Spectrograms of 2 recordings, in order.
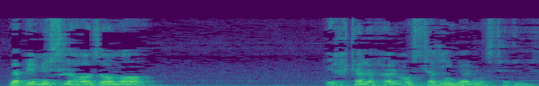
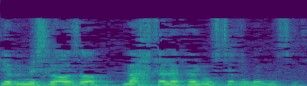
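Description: First: A short pause comes right after 'ma'. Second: A short pause comes right after 'hadha'. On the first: 'Ma' joins the previous word and the sentence is affirmative. The speaker calls it right. "بعد از کلمه ما من یه ذره مکس کردم تا ما رو نافیه نگیرید" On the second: 'Ma' is taken as a negation of the verb. The speaker calls it wrong. "نگید"

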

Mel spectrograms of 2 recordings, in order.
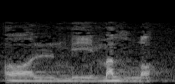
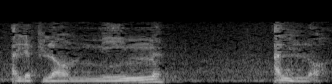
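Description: First: Mim runs straight into Allah without a break. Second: Allah starts separately with a glottal stop. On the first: "ولی من میخونم" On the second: "ما قبل نمیچسبه شما باید قطع بخونید"

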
